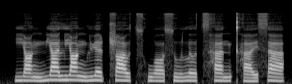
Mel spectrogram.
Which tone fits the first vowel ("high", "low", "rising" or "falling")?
low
